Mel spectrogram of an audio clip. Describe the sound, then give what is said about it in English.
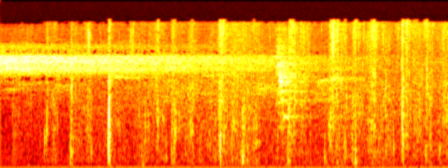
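Footsteps walking along a narrow track through an Australian rainforest plot on a ridge: soft, irregular crunching steps with a few sharper thuds, over a steady high-pitched insect-like buzz that thins out partway through. “So we're walking through the middle of the plot along our narrow track that we've got.”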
